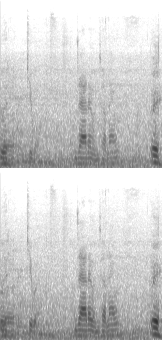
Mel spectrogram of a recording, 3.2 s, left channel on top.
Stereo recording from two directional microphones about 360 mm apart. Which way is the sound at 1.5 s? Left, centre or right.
Centre.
